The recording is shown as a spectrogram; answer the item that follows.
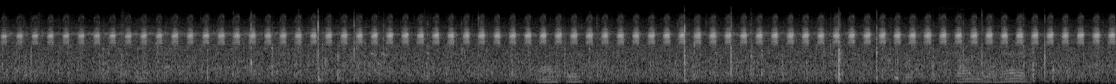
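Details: Strawberry poison dart frog (O. pumilio) at Hitoy Cerere Biological Reserve, Costa Rica, an area with many colour varieties: a rapid, very regular train of high buzzy chirps, about three per second, steady for the whole stretch over soft forest background.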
